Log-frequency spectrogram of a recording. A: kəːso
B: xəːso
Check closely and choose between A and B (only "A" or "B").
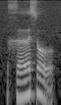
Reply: B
